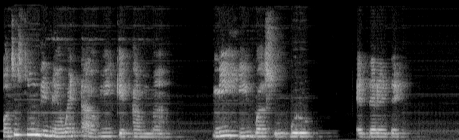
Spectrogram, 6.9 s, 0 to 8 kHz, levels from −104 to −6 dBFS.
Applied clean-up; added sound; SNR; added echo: neural separator model SepFormer DNS4.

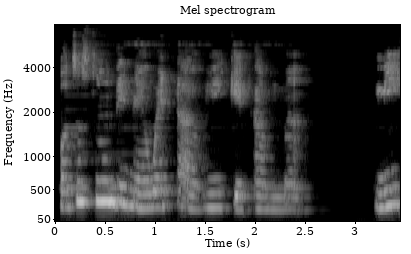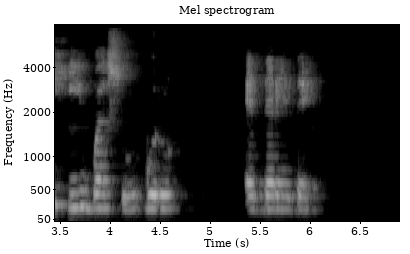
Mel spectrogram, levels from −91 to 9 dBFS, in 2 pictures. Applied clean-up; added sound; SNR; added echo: neural mask model DeepFilterNet 3.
